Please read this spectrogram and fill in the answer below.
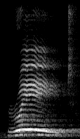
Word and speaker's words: rate: Rat, as you have read before, With the addition of E, it becomes rate.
